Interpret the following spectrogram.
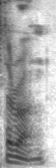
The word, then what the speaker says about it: Theron: right so Charlize Theron Charlize Theron right and it's pronounced Iran everyone all right looking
